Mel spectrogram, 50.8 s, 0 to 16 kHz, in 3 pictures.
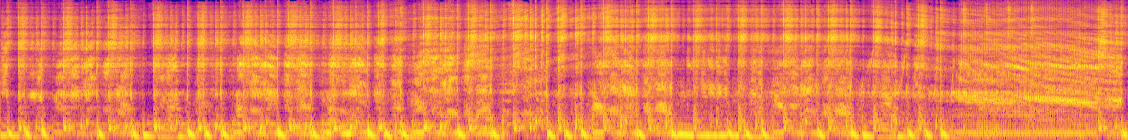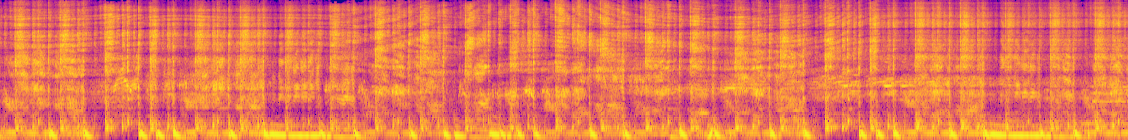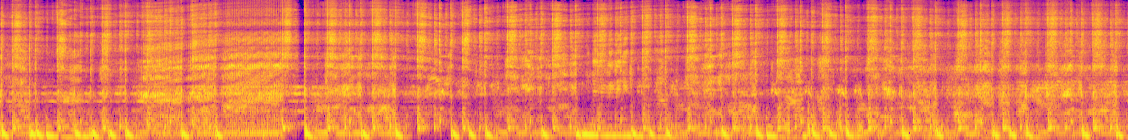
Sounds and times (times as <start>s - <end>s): Music: 0.0s - 50.7s.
